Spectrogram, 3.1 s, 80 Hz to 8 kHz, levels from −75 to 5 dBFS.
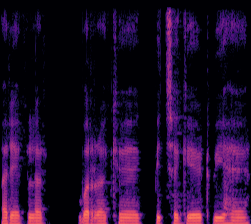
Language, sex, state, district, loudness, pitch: Rajasthani, male, Rajasthan, Churu, -23 LUFS, 105 Hz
